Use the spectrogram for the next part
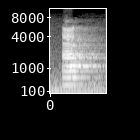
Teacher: dia langsung berhenti enggak ada aliran suaranya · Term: hamzah di sukun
